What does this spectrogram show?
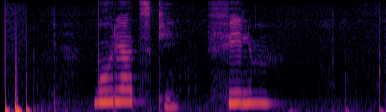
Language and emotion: Russian, neutral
